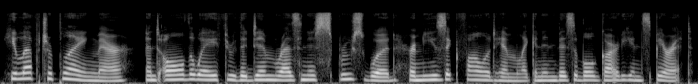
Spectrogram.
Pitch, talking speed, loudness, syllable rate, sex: 200 Hz, 205 wpm, -17 LUFS, 5.3 syllables/s, female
